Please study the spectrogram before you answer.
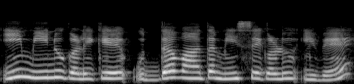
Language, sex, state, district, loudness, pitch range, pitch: Kannada, female, Karnataka, Bangalore, -16 LUFS, 255-305 Hz, 275 Hz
